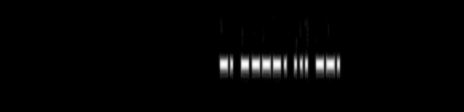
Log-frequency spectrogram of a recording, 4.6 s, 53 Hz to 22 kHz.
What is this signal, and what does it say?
Morse code, heard as a keyed tone, about 44 wpm, 700 Hz. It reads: N9SG
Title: USA Call Signs - 4 Characters - Repeated 3x - 45wpm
